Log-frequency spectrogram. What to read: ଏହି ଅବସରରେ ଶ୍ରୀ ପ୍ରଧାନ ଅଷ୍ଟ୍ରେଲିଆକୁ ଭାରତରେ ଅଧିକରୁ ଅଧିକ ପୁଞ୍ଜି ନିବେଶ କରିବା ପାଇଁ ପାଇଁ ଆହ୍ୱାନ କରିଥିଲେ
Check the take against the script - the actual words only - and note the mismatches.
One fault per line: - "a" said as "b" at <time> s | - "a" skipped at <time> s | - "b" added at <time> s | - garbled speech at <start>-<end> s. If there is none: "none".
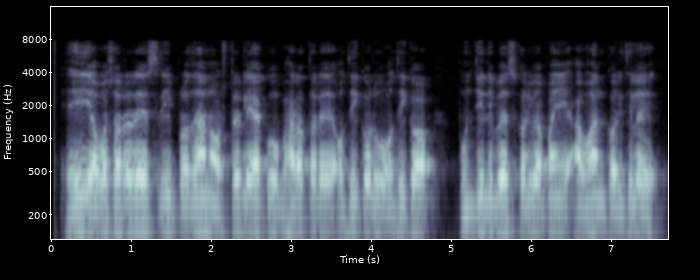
- "ପାଇଁ" skipped at 6.4 s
